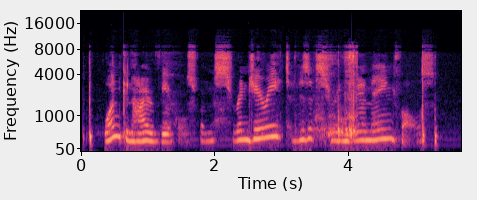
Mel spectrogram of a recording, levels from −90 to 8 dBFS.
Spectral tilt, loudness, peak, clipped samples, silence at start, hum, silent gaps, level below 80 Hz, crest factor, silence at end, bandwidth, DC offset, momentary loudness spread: -3 dB/octave; -17 LUFS; 0 dBFS; under 0.1%; 0.1 s; none; none; -58 dBFS; 18 dB; 0.35 s; 9.6 kHz; under 0.1%; 11 LU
